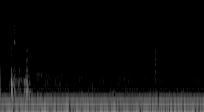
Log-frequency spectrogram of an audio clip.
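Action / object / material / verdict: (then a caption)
scrape / plaster block scraped with a metal pick / plaster / none. A palm-sized solid white plaster block with a ridged shell shape, surrounded by loose plaster crumbs, is held in one hand with short painted nails and scraped and chipped with a small metal pick. Sharp clicks near the start give way to soft, scratchy scraping and faint bright ticks over a steady low hum.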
